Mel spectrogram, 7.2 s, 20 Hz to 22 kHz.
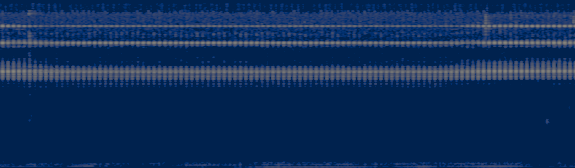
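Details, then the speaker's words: Orthofix Physio-Stim Lite 314L bone stimulator after repair (new fuse soldered over the broken one), its output picked up by an amplifier: high, steady buzzing pulsing about three to four times a second, indicating alternating current; output working normally. "yep it sounds like there's alternating current all right so this is the physiost input all back together so let's test it yep it's definitely the physio stem making that noise"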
